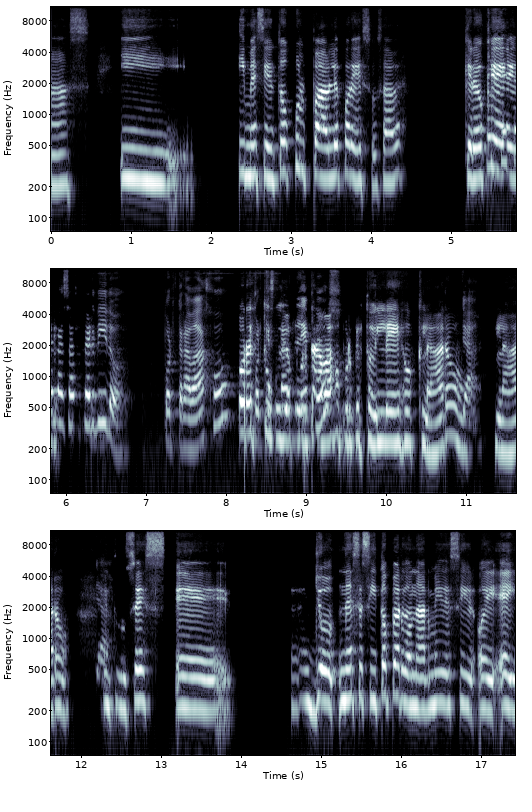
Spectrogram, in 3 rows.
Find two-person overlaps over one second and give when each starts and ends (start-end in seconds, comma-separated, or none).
8.1-9.5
